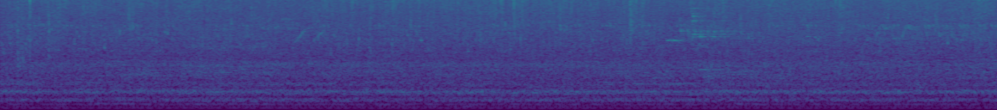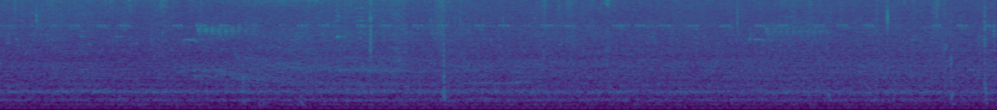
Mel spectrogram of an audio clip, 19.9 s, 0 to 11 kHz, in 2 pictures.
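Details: A long, unbroken buzzing drone of bees in a blue hive during a hive check on June 20, 2022, rich and layered, with only a single faint click.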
